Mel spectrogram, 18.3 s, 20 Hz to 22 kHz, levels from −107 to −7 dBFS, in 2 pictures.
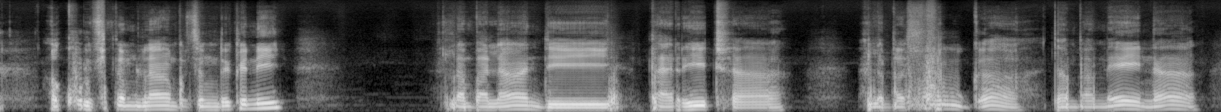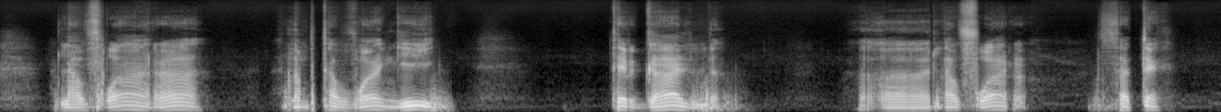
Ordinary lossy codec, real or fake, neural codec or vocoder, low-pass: none; fake; codec, 44.1 kHz, 7.8 kbps, Pupu-Codec; none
